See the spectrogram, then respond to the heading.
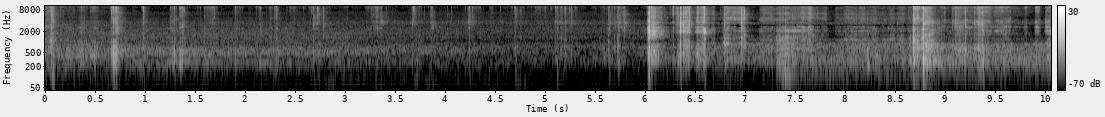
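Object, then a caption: Polystyrene foam egg carton scraped with a wooden matchstick. A wooden matchstick scratches and pokes into the foam of one cup of an empty white polystyrene foam egg tray with hollow cups. Quiet, irregular, bright squeaky scrapes and crisp crackling pokes come at an uneven pace, with a few sharper, louder jabs standing out.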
